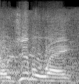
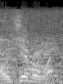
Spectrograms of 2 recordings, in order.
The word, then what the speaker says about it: Ojibwe: twice and of course they corrupted the pronunciation of those Ojibwe people to Chippewa absolutely so Chippewa and Ojibwe that's the same people wise the European Corruption of their real name Ojibwe okay so they begin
